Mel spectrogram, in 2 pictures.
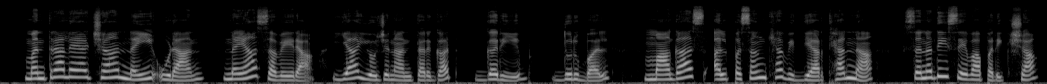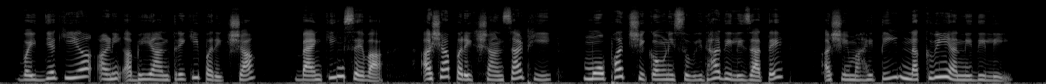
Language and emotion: Marathi, neutral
